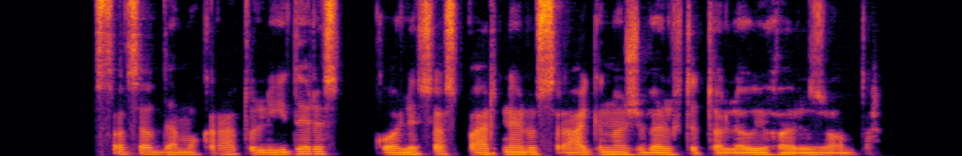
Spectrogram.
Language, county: Lithuanian, Vilnius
